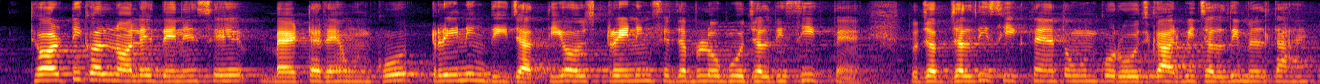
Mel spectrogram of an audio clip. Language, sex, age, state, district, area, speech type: Hindi, female, 18-30, Rajasthan, Jodhpur, urban, spontaneous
